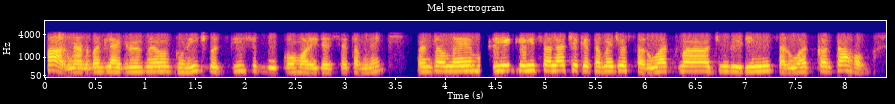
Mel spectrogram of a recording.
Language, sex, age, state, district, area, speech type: Gujarati, female, 45-60, Gujarat, Surat, urban, conversation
